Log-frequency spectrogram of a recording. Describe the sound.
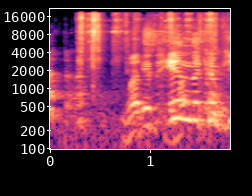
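Car keys on a fob jangle in a few quick, bright metallic shakes, followed by a voice speaking over the tail of the rattling.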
